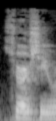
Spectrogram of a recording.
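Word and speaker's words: Saoirse: Sorcy. Yeah. – Sorcy Ronan. – I thought. – It's, I thought so. Uh, I thought she was. – rhymes with inertia.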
